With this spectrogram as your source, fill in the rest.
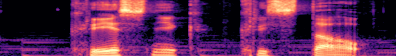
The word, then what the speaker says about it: Kresnik Crystal: Kresnik Crystal. That's how you gotta pronounce it.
